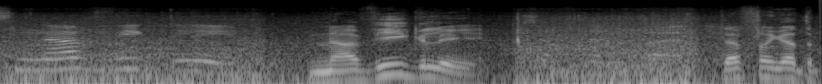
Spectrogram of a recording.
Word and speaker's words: Navigli: It's Navigli. Navigli. Definitely got the pronunciation on that one all wrong, but whoa, look at this.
